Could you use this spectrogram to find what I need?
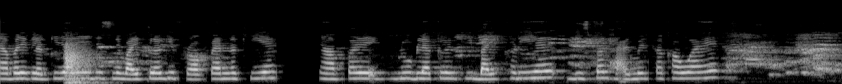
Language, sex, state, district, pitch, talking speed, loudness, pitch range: Hindi, female, Delhi, New Delhi, 270 Hz, 215 wpm, -20 LUFS, 260-280 Hz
